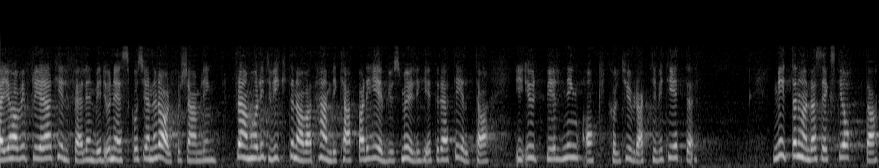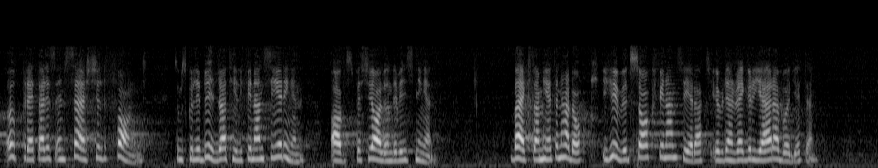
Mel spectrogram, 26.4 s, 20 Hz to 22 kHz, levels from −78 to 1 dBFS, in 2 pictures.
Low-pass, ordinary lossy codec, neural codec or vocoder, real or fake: 7.2 kHz; none; codec, 16 kHz in and 24 kHz out, 1 kbps, XY-Tokenizer; fake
